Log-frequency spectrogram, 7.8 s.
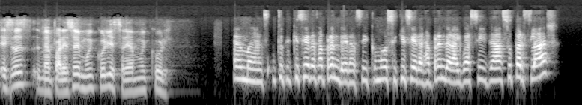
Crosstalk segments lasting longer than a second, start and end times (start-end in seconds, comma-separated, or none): none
